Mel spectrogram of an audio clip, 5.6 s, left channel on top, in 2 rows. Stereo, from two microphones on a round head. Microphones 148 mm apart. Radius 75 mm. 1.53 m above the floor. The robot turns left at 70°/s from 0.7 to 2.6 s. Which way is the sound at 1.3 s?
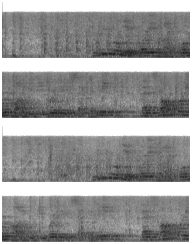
85° right.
